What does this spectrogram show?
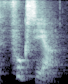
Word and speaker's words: Fuchsia: Fuchsia, if you look that up, then that name is actually, there was a German guy, and the Fuchsia color has been called after him. So he was German, his name was Fuchs, so this color is called Fuchsia.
